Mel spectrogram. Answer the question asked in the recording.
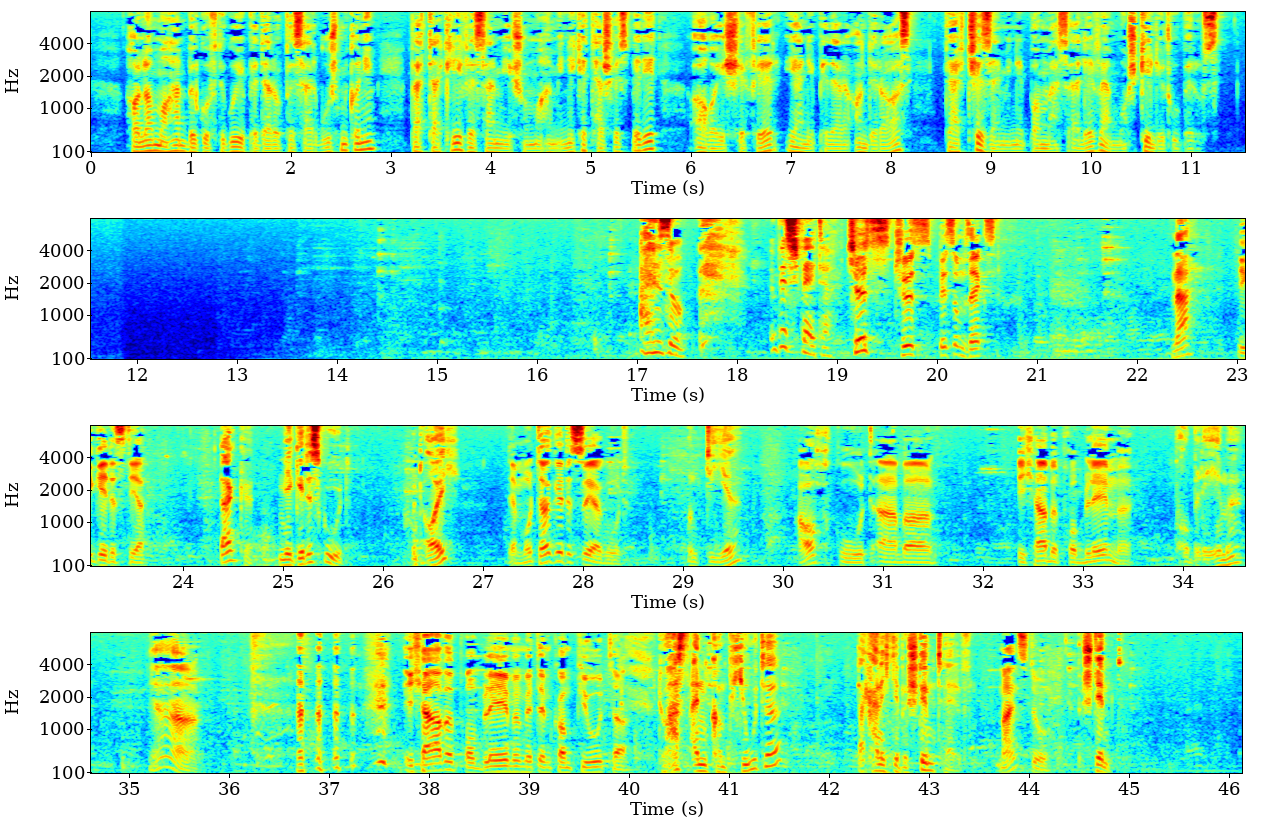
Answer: بله، آقای شفر در رابطه با کامپیوتر خودش مشکلاتی داره.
